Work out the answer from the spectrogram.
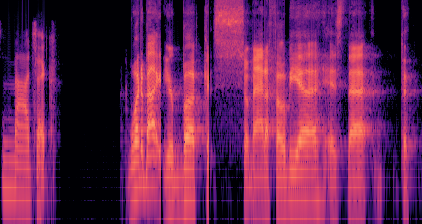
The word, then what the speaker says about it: Somatophobia: What about your book, Somatophobia? Is that the correct pronunciation?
